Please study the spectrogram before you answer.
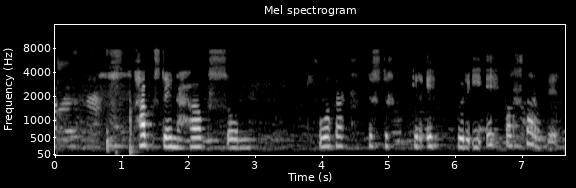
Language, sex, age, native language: Icelandic, male, 11, Icelandic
